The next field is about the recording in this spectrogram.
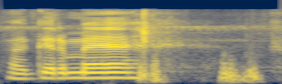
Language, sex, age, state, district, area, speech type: Dogri, male, 18-30, Jammu and Kashmir, Udhampur, rural, spontaneous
